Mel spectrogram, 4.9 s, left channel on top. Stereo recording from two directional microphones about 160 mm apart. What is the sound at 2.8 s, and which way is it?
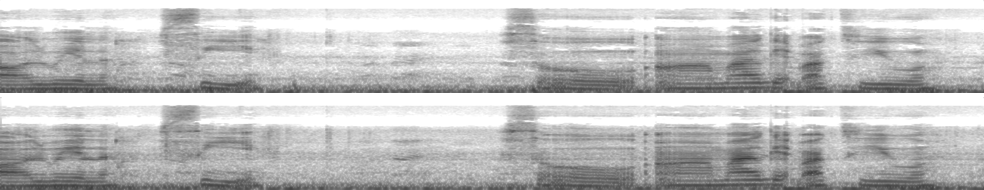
Speech, centre (ahead or behind).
